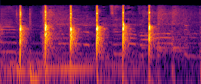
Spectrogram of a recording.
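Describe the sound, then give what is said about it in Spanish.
Six crisp hand claps in an even, steady rhythm, loud and sharp, each one a quick separate snap with short gaps between. “Un aplauso matemático.”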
